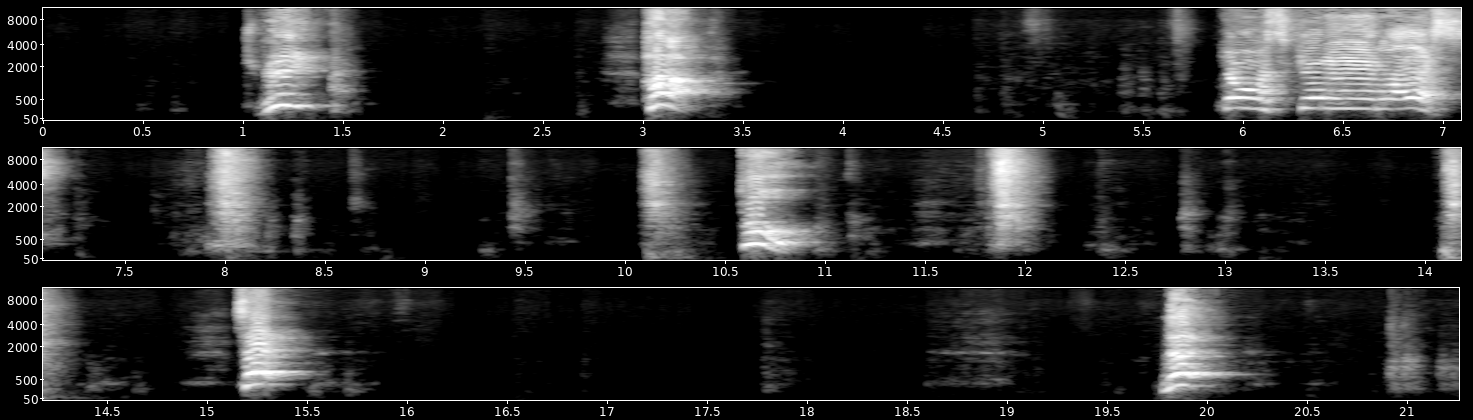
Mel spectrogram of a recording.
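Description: A man gives short, sharp shouts.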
